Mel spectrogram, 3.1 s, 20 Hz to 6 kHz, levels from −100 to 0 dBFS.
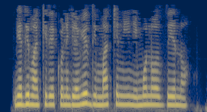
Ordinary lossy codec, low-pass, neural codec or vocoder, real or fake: MP3, 24 kbps; 5.4 kHz; codec, 16 kHz, 2 kbps, X-Codec, HuBERT features, trained on LibriSpeech; fake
